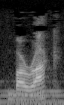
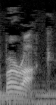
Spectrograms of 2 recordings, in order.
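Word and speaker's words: ברק: brightness or a glittering the Hebrew word is Barak so lightning or a flash of light in Hebrew is pronounced Barak or Barack now consider this amazing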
